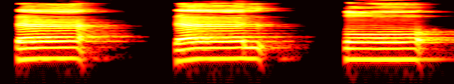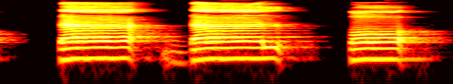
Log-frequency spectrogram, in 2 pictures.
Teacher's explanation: জিহ্বার আগা আর দুই দাঁতের গোড়া, ওপরের দুই দাঁতের গোড়াতে ঠেকবে। তা, দাল, ত, তা, দাল, ত, কিন্তু দাল অক্ষরটি উচ্চারণ করার সময় 3 আলিফ টান দিয়ে পড়তে হবে।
